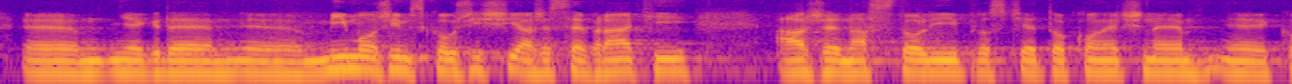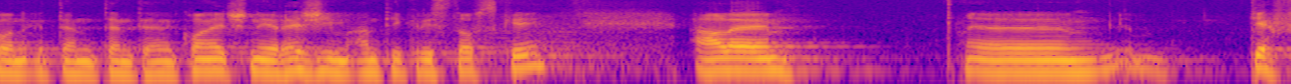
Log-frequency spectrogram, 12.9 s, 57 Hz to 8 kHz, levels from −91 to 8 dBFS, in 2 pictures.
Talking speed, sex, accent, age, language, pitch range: 100 wpm, male, native, 40-59, Czech, 115-150 Hz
